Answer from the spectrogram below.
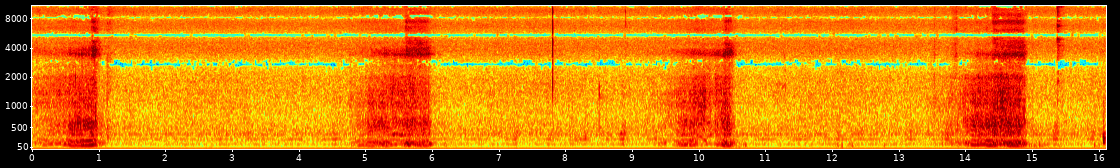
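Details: Sleeping Doberman dog snoring louder than a human: rough, rattling snores about every five seconds against a steady background hum; dog snoring.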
